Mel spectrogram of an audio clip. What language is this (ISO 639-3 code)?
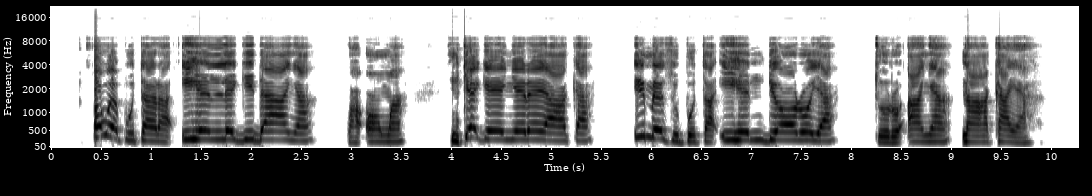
ibo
